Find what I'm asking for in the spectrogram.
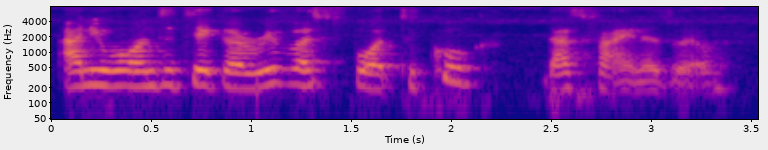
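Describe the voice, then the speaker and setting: A woman's voice: mid-range voice, steady tone, normal speed, gravelly, a little mellow, rough recording. Woman organizer, mid voice, reassuring. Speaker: event organizer. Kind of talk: interview answers.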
